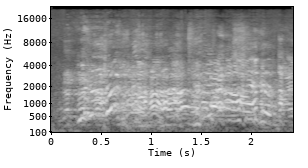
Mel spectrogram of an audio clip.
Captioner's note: audience laughs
